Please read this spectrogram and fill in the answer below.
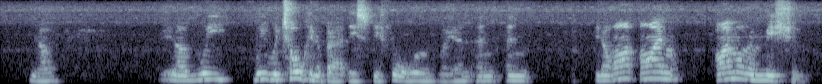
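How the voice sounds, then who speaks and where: A high-pitched man's voice with an English accent, broken by long, frequent pauses. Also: moderate pace. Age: 60s. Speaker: lifestyle coach. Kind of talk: interview chat. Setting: live stream. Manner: animated.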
